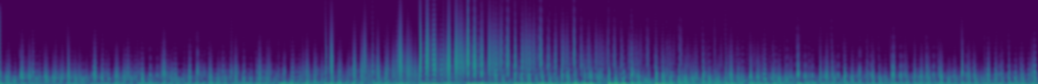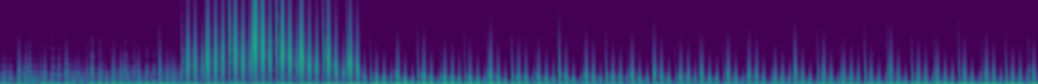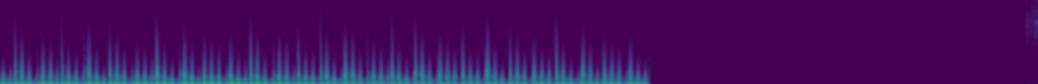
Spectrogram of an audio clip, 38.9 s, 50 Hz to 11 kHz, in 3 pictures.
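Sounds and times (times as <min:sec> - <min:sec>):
electronic synthesizer music: 0:15.2 - 0:17.6.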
